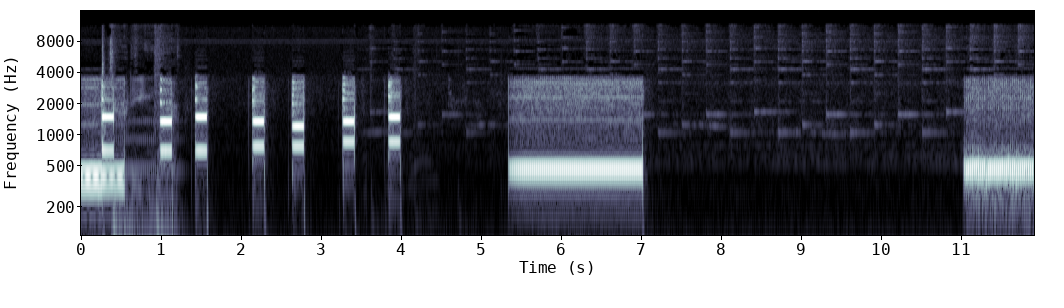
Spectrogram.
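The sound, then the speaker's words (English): Telephone dialing tones as a number is dialed at random: a tone, then a run of short, evenly spaced keypad beeps. Two long steady tones follow, separated by a silent gap. “Here we go. Dialing at random.”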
